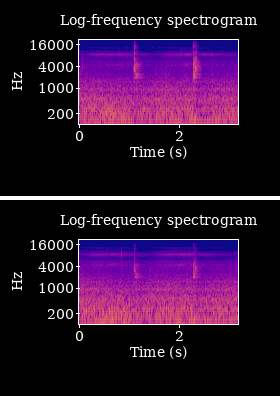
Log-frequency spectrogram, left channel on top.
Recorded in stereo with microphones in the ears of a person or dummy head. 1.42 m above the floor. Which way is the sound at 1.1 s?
35° left (ahead or behind).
